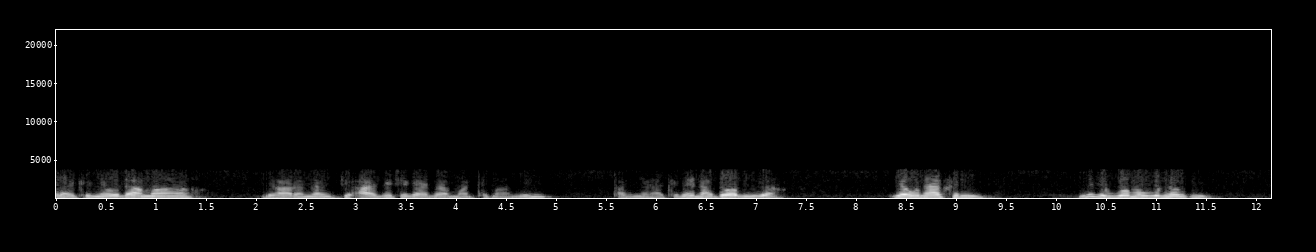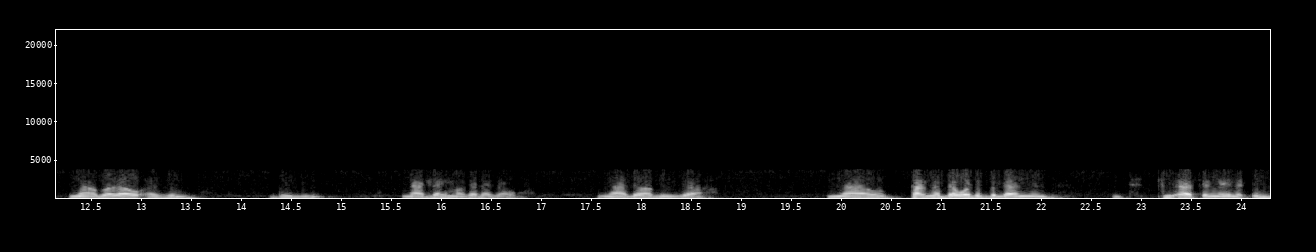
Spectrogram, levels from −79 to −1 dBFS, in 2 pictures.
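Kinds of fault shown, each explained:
Tandem speech coding, throughout the clip: the speech sounds like it passed through several separate low-rate speech coders, each decoding and re-encoding the previous one's already damaged output, so the errors stack. The result is rough, muffled and warbly. Nothing is heard above 3.8 kHz. The sound fits three speech codecs in a row, AMR-NB, G.729A and finally iLBC, joined by G.711 A-law links.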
